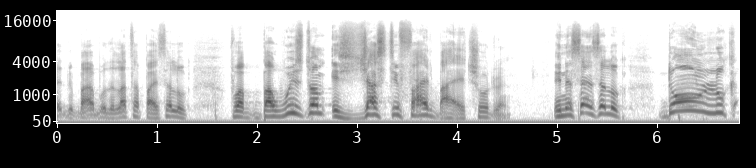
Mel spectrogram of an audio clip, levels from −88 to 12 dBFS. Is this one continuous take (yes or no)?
yes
